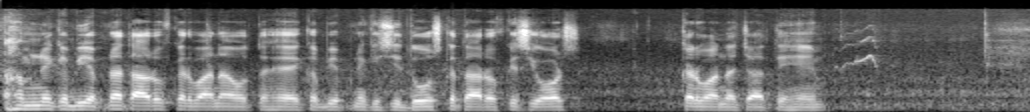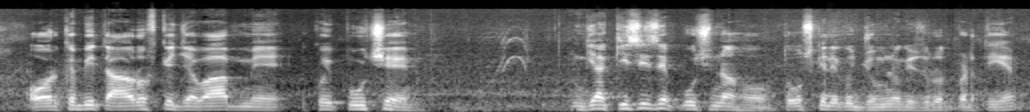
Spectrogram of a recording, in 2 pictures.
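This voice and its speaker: Low, mellow man drilling English words. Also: slight background noise. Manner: slow, patient, repeats each word several times; spells words out letter by letter. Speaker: English teacher. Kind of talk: language lesson, drilling pronunciation.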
